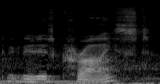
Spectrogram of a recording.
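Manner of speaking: ordinary talk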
